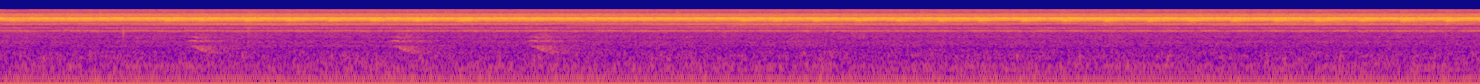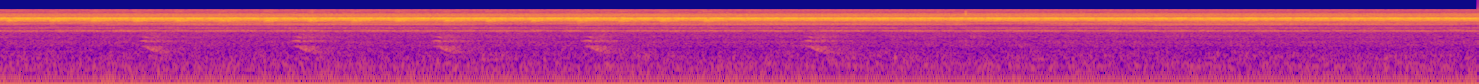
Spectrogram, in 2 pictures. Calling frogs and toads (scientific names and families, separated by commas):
Dendropsophus cruzi (Hylidae), Physalaemus cuvieri (Leptodactylidae)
